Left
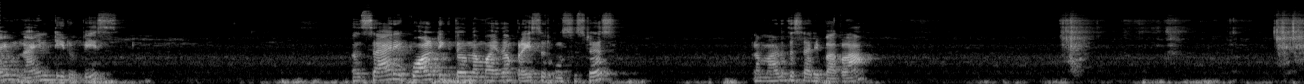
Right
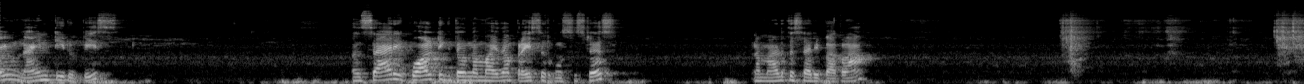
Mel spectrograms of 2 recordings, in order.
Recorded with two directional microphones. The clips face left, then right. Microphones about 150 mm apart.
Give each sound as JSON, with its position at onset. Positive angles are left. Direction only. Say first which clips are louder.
{"t": 0.0, "sound": "speech", "louder": "right 6 dB", "side_deg": -50}
{"t": 3.5, "sound": "speech", "louder": "right 6 dB", "side_deg": -50}
{"t": 7.5, "sound": "speech", "louder": "right 6 dB", "side_deg": -60}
